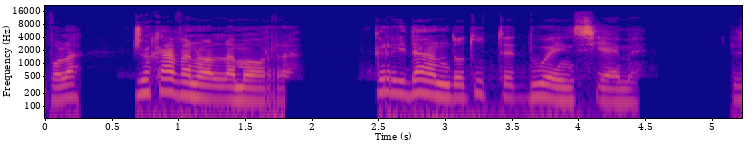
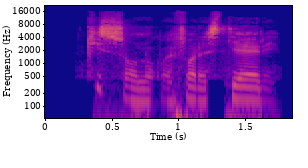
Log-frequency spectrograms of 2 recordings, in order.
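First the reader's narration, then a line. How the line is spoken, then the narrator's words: Low voice. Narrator (Italian): domandò poi a voce bassa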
